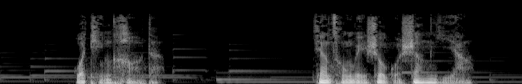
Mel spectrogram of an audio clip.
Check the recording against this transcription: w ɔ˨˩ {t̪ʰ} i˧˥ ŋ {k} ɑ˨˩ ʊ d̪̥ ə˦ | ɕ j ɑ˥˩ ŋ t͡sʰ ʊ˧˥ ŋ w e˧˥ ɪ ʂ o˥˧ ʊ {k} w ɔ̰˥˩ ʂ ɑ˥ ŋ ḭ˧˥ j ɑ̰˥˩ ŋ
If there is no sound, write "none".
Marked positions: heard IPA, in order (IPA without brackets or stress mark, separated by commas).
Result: t̪ʰ, x, k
